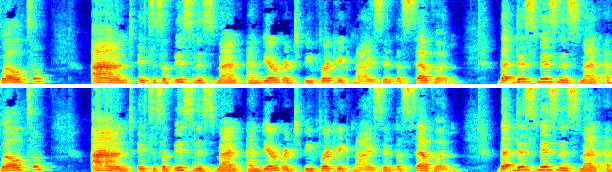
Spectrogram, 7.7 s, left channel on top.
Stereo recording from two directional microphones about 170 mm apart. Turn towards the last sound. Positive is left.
turn(degrees=-25)  # may be behind; listen again after turning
